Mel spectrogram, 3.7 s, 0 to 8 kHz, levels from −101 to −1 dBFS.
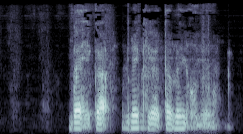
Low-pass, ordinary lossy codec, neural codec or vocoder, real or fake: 7.2 kHz; MP3, 32 kbps; vocoder, 22.05 kHz, 80 mel bands, HiFi-GAN; fake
